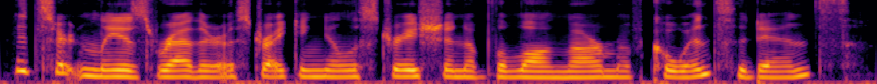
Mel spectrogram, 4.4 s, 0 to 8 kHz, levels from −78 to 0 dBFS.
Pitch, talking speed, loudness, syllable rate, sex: 185 Hz, 180 wpm, -17 LUFS, 5.6 syllables/s, female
